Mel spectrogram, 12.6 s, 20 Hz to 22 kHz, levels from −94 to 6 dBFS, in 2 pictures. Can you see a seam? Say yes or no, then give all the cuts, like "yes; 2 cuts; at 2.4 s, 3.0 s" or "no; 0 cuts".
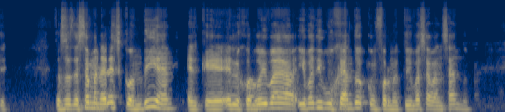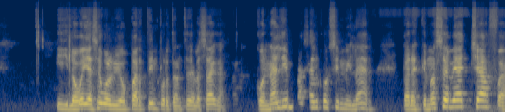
no; 0 cuts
